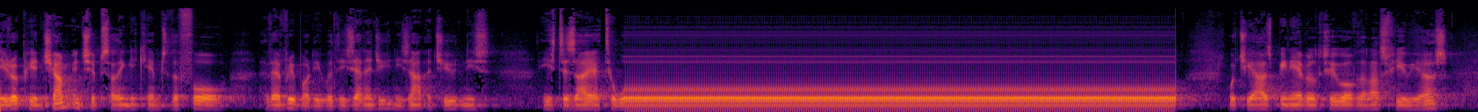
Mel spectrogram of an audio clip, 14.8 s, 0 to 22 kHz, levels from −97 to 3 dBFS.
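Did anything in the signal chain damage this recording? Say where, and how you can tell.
Yes. The damage sits at the driver or buffer stage: a system hang loop from 6.25 s to 11.76 s. For about 5.5 seconds, one 23.22 ms slice of audio repeats exactly, over and over, so it comes out as a steady buzz at 43.1 Hz instead of moving sound. That loop length fits a 1024-sample ring buffer. The host or driver stalled and stopped refilling the buffer, while the audio hardware kept replaying the same block.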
